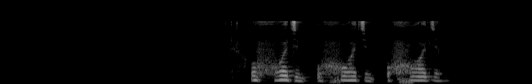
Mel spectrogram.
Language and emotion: Russian, neutral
